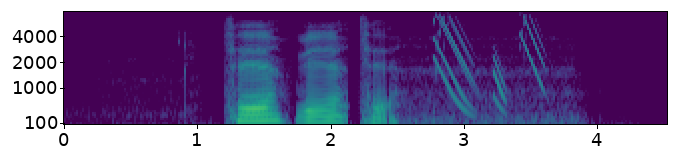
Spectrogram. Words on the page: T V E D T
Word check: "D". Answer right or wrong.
wrong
